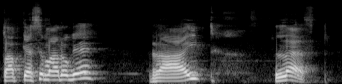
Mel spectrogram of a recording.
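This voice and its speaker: Brief: male acting coach, high animated voice, energetic drill calls in a studio class. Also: slow pace. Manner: energetic, counts and calls out corrections. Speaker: acting instructor. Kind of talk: coaching a stage-fight drill.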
